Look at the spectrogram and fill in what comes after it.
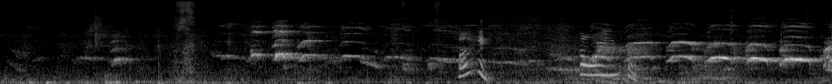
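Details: Miniature Australian Shepherd puppies, 4.5 weeks old, complaining: thin rising and falling whines, a couple of sharp downward yelps near the middle, then a steady run of wavering cries; a woman speaks softly at times.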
